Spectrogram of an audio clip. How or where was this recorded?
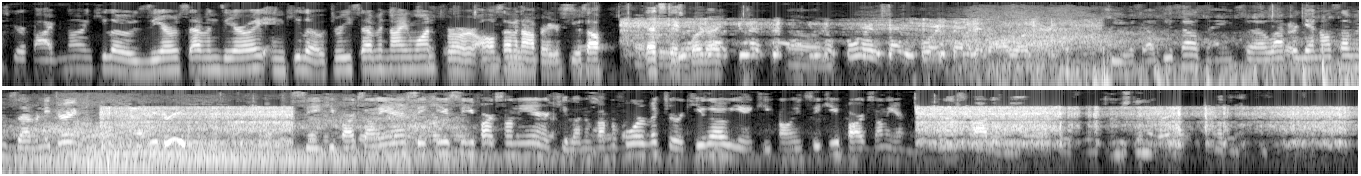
outdoors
